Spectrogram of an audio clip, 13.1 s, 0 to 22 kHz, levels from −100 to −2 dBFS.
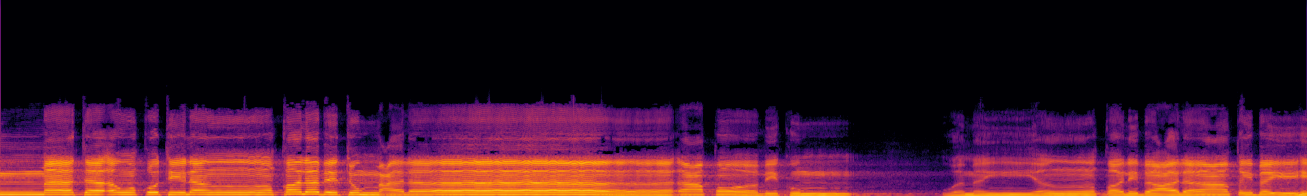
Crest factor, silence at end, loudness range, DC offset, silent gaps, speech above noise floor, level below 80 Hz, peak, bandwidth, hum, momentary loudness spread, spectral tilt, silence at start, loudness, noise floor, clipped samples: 16 dB; 0 s; 9 LU; under 0.1%; none; 30 dB; -66 dBFS; -6 dBFS; 10.5 kHz; none; 9 LU; -5.5 dB/octave; 0 s; -20 LUFS; -51 dBFS; under 0.1%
